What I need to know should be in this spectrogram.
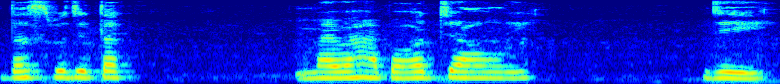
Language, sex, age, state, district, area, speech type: Urdu, female, 30-45, Uttar Pradesh, Shahjahanpur, urban, spontaneous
